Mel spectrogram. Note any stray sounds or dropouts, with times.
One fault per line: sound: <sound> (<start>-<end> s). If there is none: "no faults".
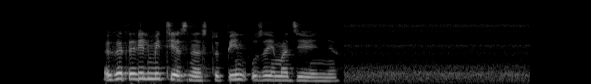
no faults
